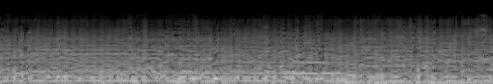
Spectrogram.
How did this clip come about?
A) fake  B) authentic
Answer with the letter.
A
